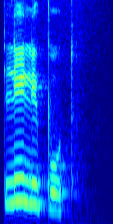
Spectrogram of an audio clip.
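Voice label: "лилипут", Komi, female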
